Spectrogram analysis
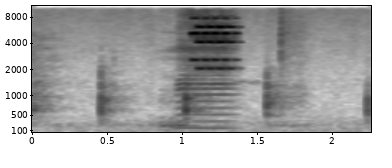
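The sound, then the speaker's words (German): A mobile phone rings in one short bright electronic burst, with a few soft knocks before and after. “Ja, liebes Handy, ich komme ja schon.”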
